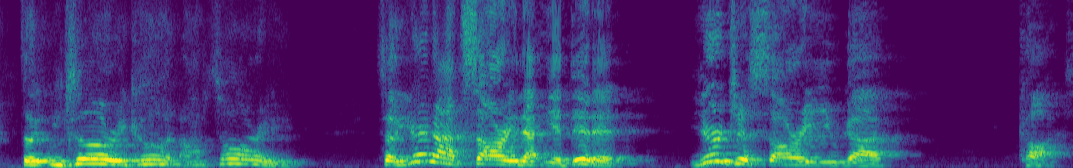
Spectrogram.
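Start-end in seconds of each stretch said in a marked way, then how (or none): 0.3-2.3 put-on drawn-out, exasperated, annoyed kid voice. Imitating kids who roll their eyes when caught: imitating an eye-rolling kid's apology. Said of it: "they roll their eyes".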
